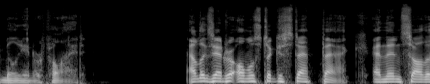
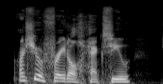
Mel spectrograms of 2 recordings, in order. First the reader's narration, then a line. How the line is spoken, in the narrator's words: she snapped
